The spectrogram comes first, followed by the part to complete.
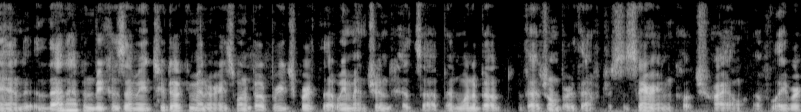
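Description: Speech comes at a very fast pace in an American accent, with hardly any pauses. The sound is dry and close, with no echo. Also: man, very deep, low pitch for a man, ordinary pitch variation. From New York (Staten Island). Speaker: chiropractor and childbirth educator. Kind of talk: interview conversation.

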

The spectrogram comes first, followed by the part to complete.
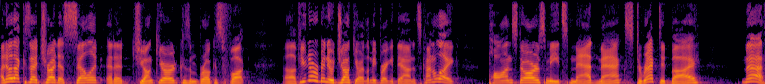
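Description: A man with an American accent, high-pitched, at a moderate pace over a quiet background. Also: lively intonation. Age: 20s. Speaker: comedian. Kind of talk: stand-up; casual chat.

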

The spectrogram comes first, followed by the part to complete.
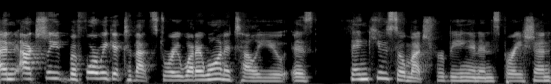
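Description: A woman's unremarkable speaking voice, medium pitch for a woman, ordinary pitch variation, a quiet background. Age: 40s. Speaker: podcast host. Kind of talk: casual interview chat.

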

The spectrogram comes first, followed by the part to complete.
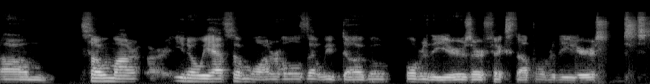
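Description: The speaker has a Wisconsin accent. The pace is moderate. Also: man. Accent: Upper Midwest (Wisconsin). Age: 40s. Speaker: whitetail hunter. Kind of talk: casual interview.

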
